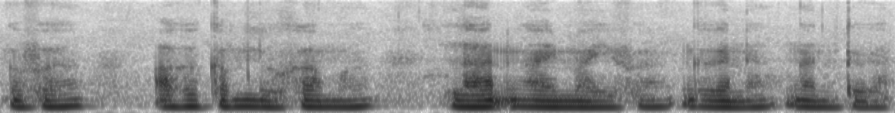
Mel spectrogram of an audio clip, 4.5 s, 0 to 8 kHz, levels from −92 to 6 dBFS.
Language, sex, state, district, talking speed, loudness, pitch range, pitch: Wancho, male, Arunachal Pradesh, Longding, 160 wpm, -18 LUFS, 115-120 Hz, 120 Hz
